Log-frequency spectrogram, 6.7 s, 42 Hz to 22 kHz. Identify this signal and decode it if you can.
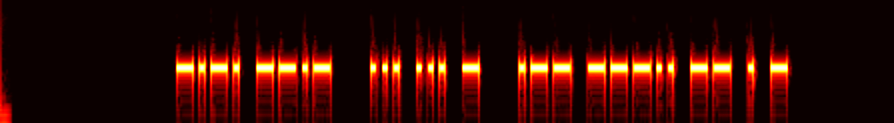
Morse code, heard as a keyed tone, about 28 wpm, 700 Hz. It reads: CQ SST W8MET
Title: K1USN SST QSO Practice - 28wpm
